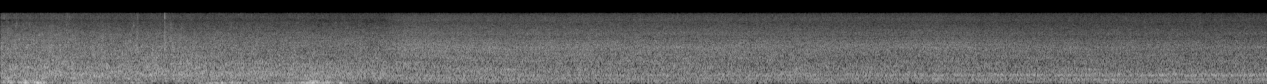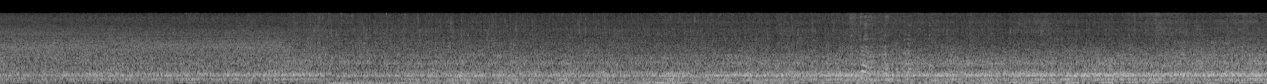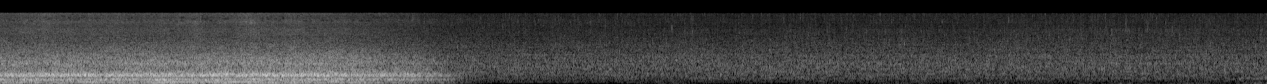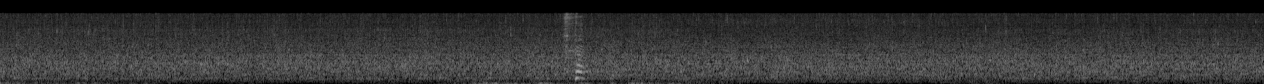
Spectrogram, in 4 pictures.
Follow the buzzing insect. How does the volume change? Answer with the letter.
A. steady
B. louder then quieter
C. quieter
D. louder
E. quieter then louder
D.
